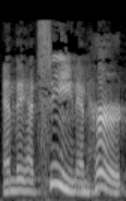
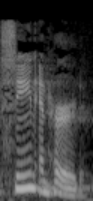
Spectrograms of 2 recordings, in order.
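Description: First: "seen" stressed, a little slow. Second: "seen" drawn out and weighted; slow stress on seen. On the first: Preacher to congregation, repeating phrase with emphasis. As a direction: give "seen" the weight, fall on "heard". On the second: Preacher to congregation, slow weighted phrase. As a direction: lean slowly into "seen", let "heard" fall. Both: Shown as a demonstration. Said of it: "this phrase".

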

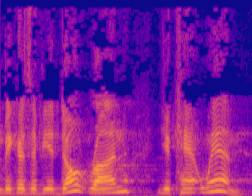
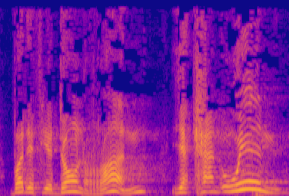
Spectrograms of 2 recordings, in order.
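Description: First: Said in the usual way. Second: Put-on a touch of a smiling, encouraging girlfriend; smiling encouragement. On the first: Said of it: "Such good wisdom". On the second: Girlfriend cheering up the defeated runner, lightly voiced smile. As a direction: gently coax him with a smile. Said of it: "she smiles".

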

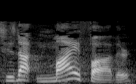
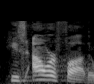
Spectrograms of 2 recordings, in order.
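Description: First: Contrastive weight on "my", tune left rising; stress on MY. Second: "our" stressed as the correction, then falling softer. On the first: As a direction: set up "my" to be corrected. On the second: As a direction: answer with weight on "our", settle downward. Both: Shown as a demonstration. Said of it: "shows our relationship to everyone else".

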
